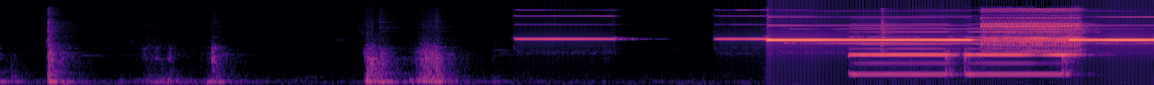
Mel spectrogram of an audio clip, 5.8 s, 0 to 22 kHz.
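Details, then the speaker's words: Zone 3 smoke test on a Cosmo 2W detector with spray: soft knocks, then a steady shrill tone joined by several sounders; the detector's own buzzer is out of sync with the others and doesn't silence, even taped over. "hear there's a buzzer on this, and it's definitely not synced up with the others. And it doesn't silence when the other silence beat is on here."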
